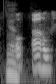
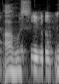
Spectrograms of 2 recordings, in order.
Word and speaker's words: Aarhus: Hey, it's so nice to hear from you in Aarhus. Am I saying it right? – Yeah, that's fine. Yeah. Aarhus, yeah. – Aarhus.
